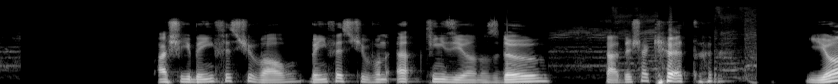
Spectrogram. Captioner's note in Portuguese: risos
